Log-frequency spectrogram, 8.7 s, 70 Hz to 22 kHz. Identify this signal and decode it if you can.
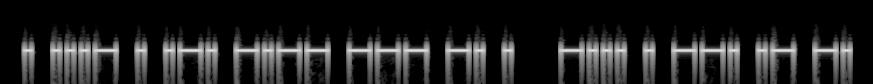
Morse code, heard as a keyed tone, about 17 wpm, 700 Hz. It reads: EVERYONE BEGAN
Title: Sentences from Top 1000 Words - Review Part 5 - 17wpm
